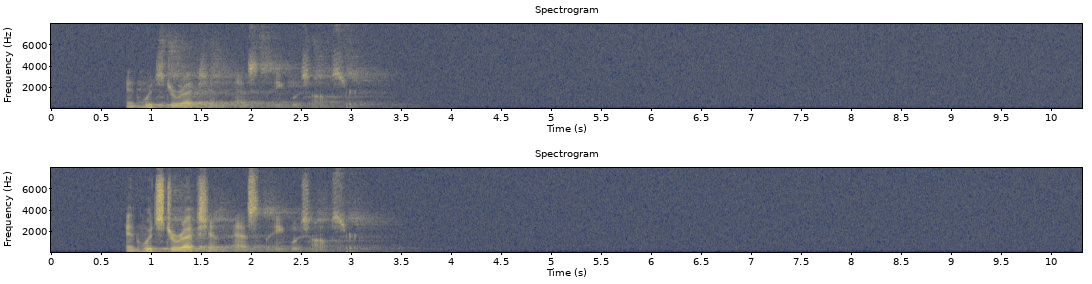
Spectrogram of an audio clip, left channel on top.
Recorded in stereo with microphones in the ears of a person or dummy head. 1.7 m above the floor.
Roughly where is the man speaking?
Right.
